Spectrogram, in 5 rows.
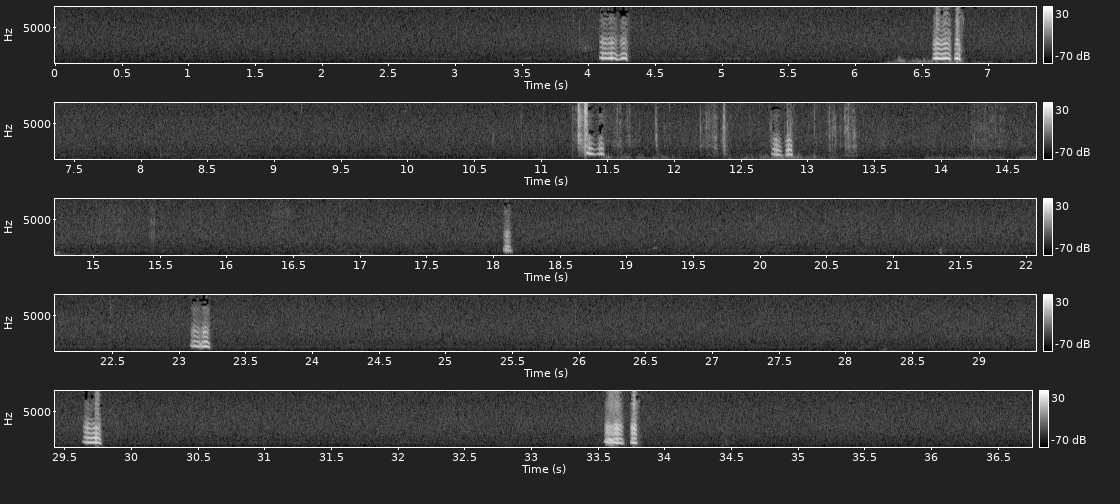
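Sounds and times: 
meerkat sentry calls: 4.0 - 4.4, 6.6 - 6.8, 11.3 - 11.5, 12.7 - 13.0, 23.0 - 23.3, 29.6 - 29.8, 33.5 - 33.8.

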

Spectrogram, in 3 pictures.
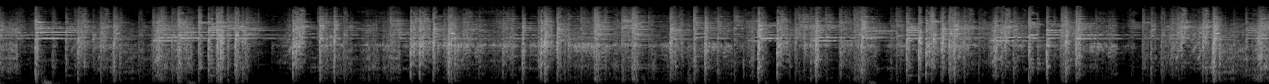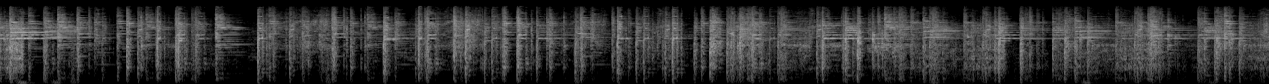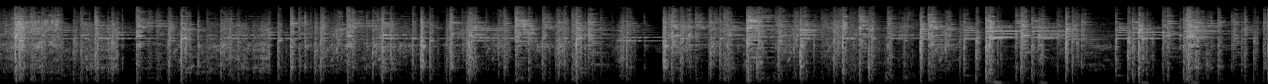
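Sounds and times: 
swords clashing during battle: 0.0 - 38.0.

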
